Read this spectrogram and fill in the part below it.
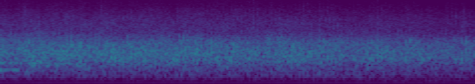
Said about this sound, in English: And we have Mr. Howard Zemsky. Give Howard Zemsky a round of applause.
